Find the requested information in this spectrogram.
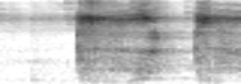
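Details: Girl coughing: two sharp, harsh cough bursts in quick succession.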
